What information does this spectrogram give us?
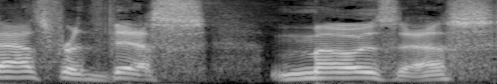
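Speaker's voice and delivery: mock-derisive voice. Speaker quotes what the people say about moses, retelling the people's derision. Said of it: "you can hear the derision in their voice".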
